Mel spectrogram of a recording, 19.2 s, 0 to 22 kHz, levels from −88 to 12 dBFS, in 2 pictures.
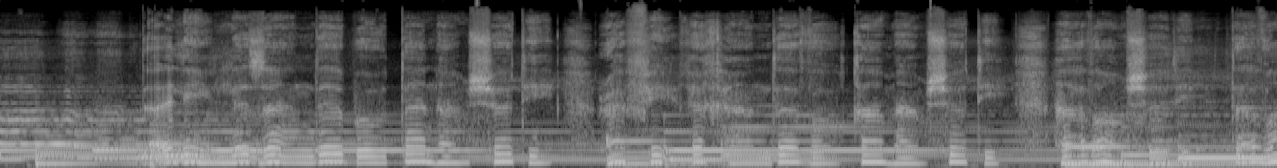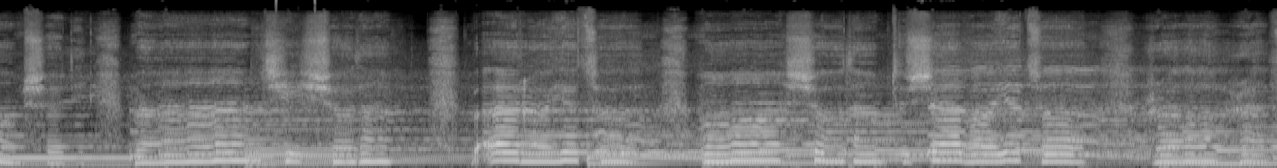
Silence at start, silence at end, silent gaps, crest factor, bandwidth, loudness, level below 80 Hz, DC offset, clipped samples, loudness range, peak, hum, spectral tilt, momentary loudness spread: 0 s; 0 s; none; 16 dB; over 20 kHz; -17 LUFS; -48 dBFS; under 0.1%; under 0.1%; 5 LU; 0 dBFS; none; -5 dB/octave; 8 LU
